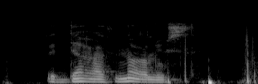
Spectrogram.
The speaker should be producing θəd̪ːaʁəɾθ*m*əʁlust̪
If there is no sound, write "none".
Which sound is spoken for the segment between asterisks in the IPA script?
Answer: n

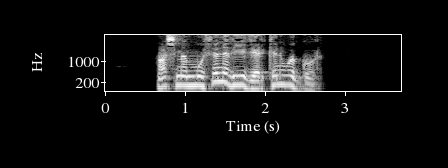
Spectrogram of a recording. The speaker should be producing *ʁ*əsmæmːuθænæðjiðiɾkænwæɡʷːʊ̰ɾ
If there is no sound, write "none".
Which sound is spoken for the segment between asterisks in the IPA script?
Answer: ʁ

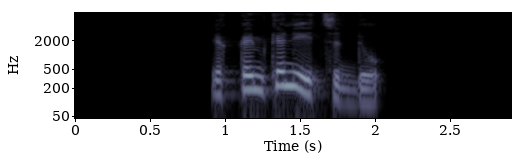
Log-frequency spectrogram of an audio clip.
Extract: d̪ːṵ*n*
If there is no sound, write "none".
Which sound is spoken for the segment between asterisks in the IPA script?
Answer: none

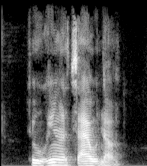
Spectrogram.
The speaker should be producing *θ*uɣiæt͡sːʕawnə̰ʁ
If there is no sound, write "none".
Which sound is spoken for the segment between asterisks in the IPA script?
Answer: θ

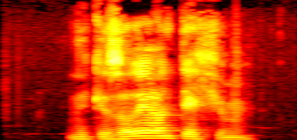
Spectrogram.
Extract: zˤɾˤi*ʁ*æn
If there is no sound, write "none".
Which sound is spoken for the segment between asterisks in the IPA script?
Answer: ʁ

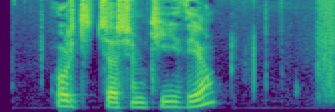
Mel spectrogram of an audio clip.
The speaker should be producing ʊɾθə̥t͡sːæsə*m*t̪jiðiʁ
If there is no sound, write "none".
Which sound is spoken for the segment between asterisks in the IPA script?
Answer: m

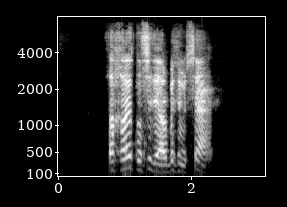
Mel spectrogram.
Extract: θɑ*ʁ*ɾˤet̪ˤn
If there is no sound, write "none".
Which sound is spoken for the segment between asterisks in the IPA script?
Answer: χ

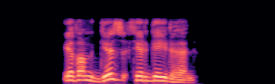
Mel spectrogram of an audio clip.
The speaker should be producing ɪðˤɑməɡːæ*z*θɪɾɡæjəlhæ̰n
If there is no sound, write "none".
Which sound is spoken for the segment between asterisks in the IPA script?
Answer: z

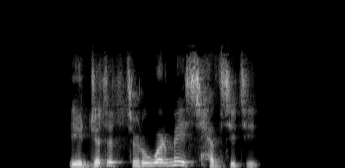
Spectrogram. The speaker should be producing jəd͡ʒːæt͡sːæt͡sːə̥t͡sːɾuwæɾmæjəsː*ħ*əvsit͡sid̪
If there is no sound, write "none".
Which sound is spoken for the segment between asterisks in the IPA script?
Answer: ħ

